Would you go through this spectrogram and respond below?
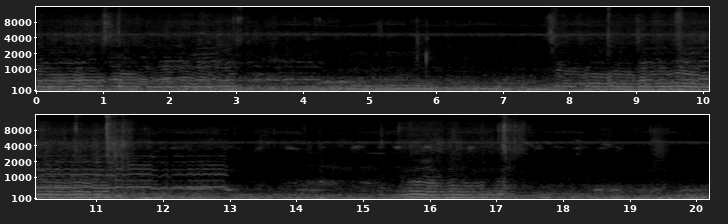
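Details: Bees searching for prey, a steady droning buzz with layered tones that swell and fade as insects pass close, over a constant low rumble and faint hiss.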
